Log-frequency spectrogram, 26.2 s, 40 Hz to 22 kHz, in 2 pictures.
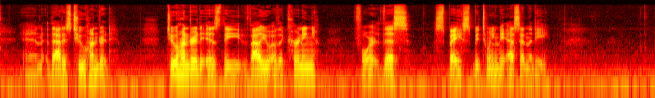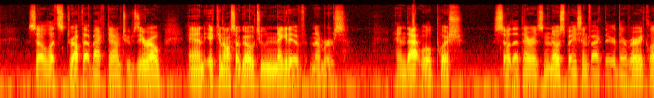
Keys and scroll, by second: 15.9 0.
